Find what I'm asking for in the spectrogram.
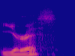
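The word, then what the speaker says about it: Uris: This is how you say it, Urus? – Yes.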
